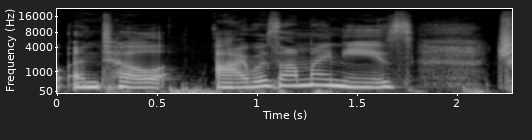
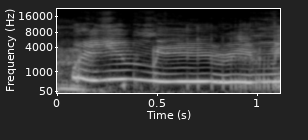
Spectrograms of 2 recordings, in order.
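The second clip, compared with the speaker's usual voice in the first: much higher, squeaky goofy voice; mock proposal voice; 10 semitones higher than usual. Teasing her fiancé's proposal in a squeaky voice. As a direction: mimic his squeaky proposal with a shrug. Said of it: "You even did a shrug".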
